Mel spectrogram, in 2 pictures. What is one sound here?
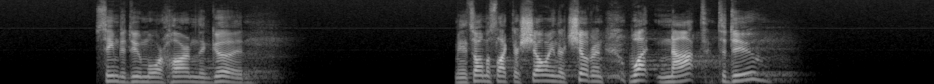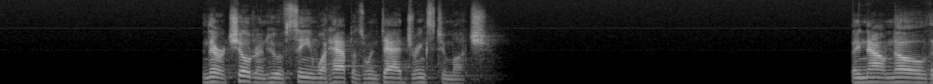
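A middle-aged man speaks with animation through a microphone, pausing between phrases.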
